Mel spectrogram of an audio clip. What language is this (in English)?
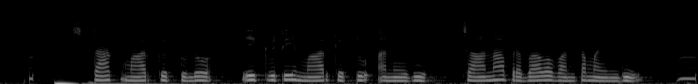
Telugu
